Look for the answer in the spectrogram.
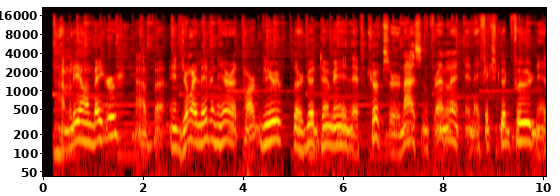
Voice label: testimonial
